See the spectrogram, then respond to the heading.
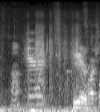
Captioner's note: spirit box voice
